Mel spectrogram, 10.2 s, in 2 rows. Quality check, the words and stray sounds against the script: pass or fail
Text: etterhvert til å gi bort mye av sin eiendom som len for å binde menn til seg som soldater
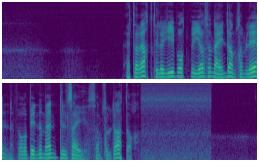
pass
